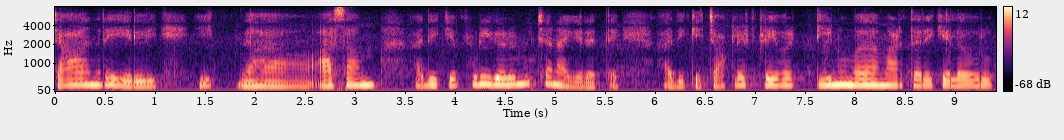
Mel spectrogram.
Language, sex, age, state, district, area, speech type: Kannada, female, 18-30, Karnataka, Mysore, rural, spontaneous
